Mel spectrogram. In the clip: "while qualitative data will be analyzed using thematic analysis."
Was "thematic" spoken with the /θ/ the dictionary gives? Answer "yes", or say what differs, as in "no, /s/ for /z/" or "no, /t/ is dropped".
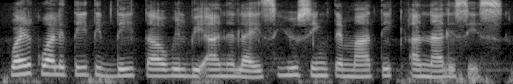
no, /t/ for /θ/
